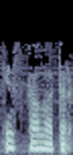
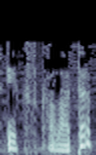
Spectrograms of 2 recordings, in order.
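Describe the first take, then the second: First: The word starts with 'es' and no k sound. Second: The word starts with 'eks', adding a k sound. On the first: The speaker calls it right. "не эскалатор" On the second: The speaker calls it wrong. "очень часто коверкуют"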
